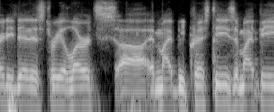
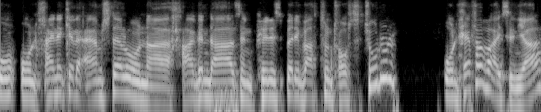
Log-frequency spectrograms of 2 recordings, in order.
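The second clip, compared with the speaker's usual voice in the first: rattled babbling in a fake German accent; 4 semitones higher than usual. Retelling what was said at a toll booth: retelling fake german talk. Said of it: "I spoke fake German".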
